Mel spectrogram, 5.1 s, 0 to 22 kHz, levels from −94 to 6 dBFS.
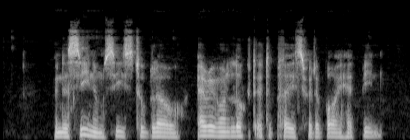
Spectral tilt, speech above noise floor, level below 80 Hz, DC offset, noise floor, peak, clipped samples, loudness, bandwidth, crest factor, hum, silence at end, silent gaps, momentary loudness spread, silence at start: -3.5 dB/octave; 43 dB; -54 dBFS; under 0.1%; -60 dBFS; 0 dBFS; under 0.1%; -16 LUFS; 10 kHz; 18 dB; none; 0.35 s; none; 12 LU; 0.7 s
